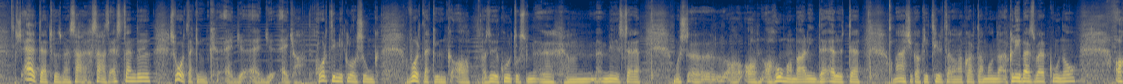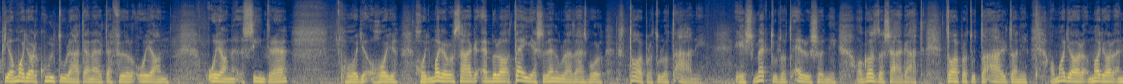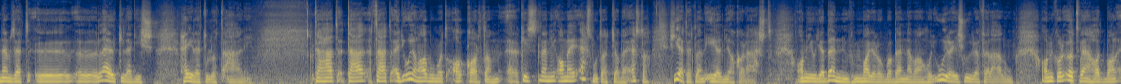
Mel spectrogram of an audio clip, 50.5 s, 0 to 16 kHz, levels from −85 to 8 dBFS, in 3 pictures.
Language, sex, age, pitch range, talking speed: Hungarian, male, 60-79, 115-140 Hz, 125 wpm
